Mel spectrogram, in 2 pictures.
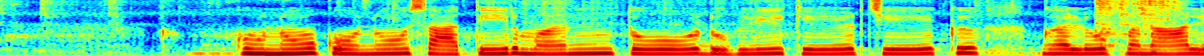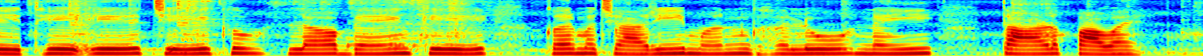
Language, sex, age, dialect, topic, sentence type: Chhattisgarhi, female, 18-24, Western/Budati/Khatahi, banking, statement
